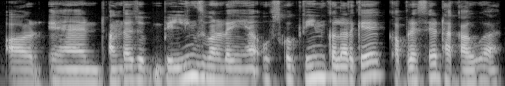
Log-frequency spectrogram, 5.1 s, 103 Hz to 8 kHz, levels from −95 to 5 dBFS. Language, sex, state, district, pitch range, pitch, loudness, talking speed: Hindi, male, Bihar, Patna, 125-140 Hz, 130 Hz, -18 LUFS, 200 wpm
